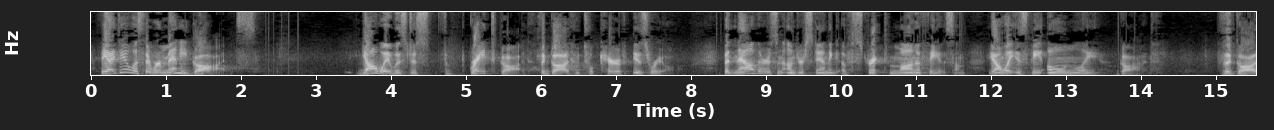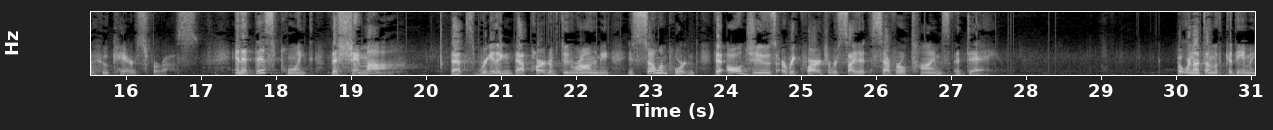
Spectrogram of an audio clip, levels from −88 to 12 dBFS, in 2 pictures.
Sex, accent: male, American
